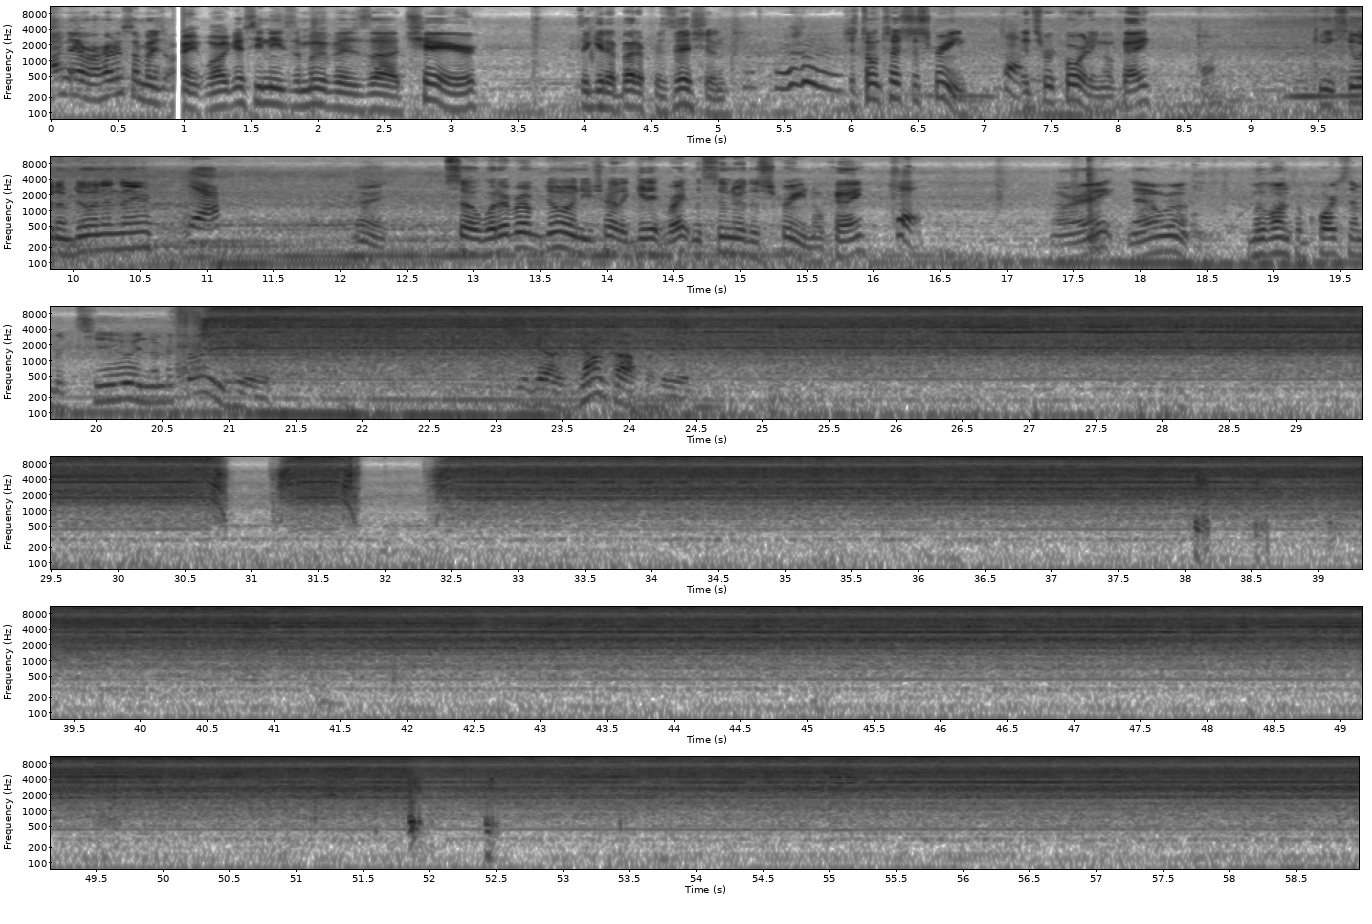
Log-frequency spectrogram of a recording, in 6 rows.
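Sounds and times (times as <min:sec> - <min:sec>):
power drill scrubbing metal: 0:09.3 - 0:10.6, 0:19.9 - 0:58.9.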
